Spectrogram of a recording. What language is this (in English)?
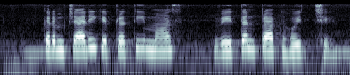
Maithili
